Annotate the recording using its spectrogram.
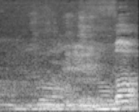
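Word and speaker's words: ظ: So it's Azim, Azim, Dha. Make sure there's no buzzing sound there. If there's a buzzing sound there, what are you doing? You're getting the teeth together.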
